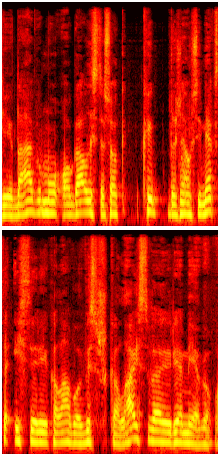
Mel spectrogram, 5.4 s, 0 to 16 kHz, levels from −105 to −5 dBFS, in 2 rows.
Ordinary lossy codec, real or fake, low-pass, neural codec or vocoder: AAC, 64 kbps; fake; 14.4 kHz; vocoder, 44.1 kHz, 128 mel bands, Pupu-Vocoder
